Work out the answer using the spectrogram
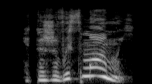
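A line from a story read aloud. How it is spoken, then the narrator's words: Exclaimed. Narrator (Russian): воскликнула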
